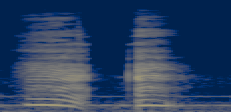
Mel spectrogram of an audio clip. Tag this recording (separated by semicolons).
sound; woman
